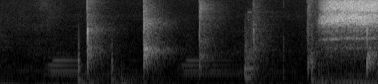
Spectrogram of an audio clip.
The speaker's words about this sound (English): I'm going to have trouble pronouncing this. I'm going to clap either way.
